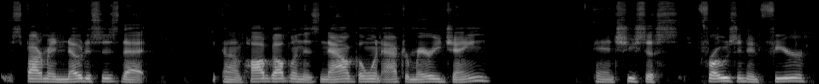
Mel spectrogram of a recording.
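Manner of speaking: ordinary delivery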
